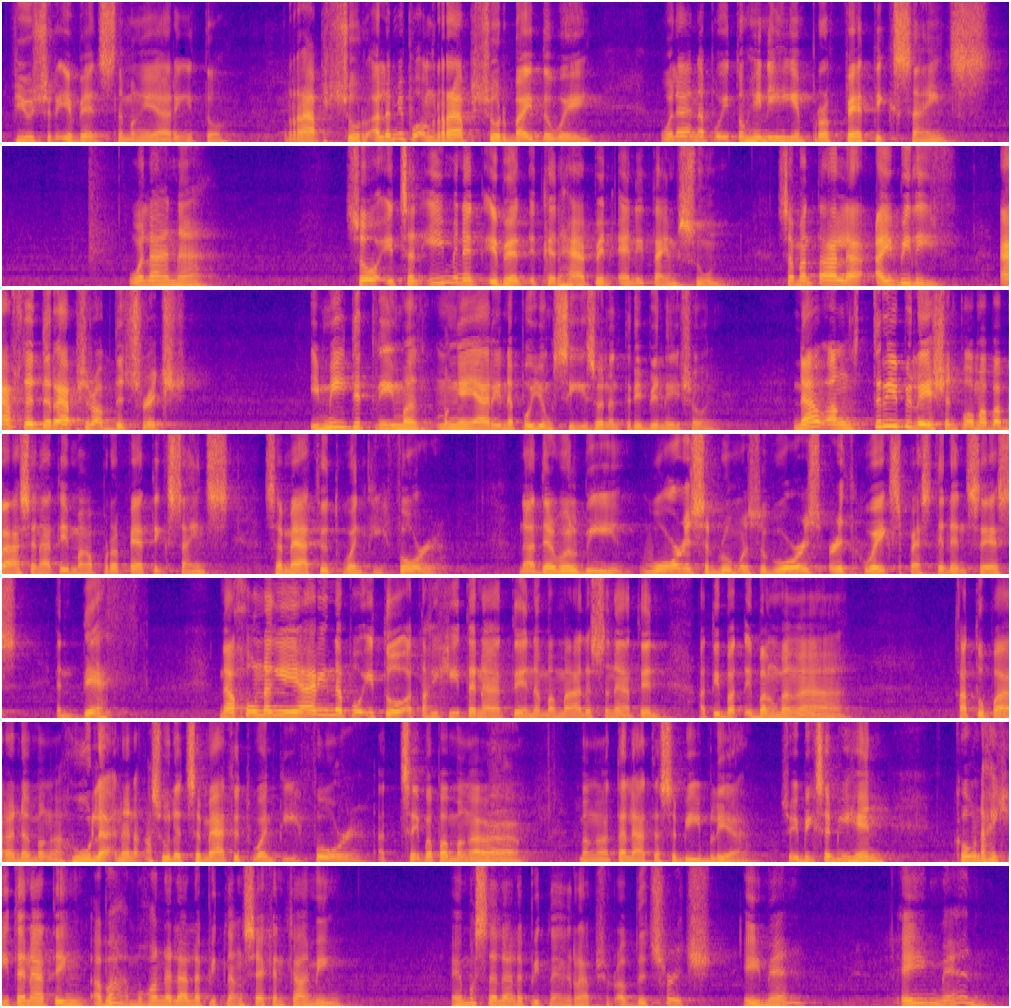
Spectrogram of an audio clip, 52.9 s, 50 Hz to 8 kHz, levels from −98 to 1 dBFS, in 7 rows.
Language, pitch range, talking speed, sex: English, 145-190 Hz, 150 wpm, male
